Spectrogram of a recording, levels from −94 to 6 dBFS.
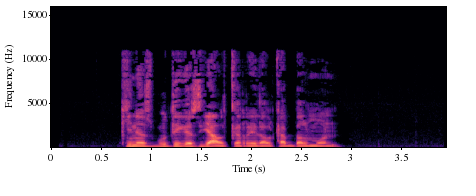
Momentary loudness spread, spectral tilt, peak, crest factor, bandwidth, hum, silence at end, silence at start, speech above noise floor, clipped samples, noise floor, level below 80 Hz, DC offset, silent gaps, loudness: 10 LU; -5.5 dB/octave; -4 dBFS; 20 dB; 11.5 kHz; none; 1.1 s; 0.7 s; 55 dB; under 0.1%; -77 dBFS; -54 dBFS; under 0.1%; none; -23 LUFS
